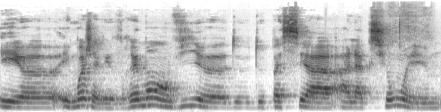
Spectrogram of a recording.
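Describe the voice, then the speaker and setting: Noticeable background noise sits behind a woman speaking at medium pitch with fairly even intonation. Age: 30s. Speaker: cosmetics brand founder. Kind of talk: podcast interview. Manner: halting, many hesitations.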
